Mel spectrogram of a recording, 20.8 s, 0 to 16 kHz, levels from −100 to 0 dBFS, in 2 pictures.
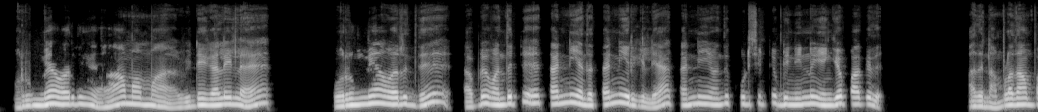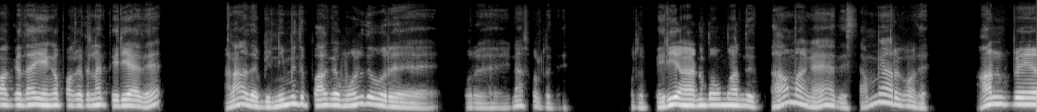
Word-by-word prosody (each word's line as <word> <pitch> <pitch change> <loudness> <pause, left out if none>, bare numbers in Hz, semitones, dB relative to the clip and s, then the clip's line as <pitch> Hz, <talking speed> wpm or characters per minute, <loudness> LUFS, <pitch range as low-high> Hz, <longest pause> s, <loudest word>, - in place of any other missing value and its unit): பொறுமையா 155 - +3
வருதுங்க! 180 -3 0 0.2
ஆமாமா, 180 -6 +1 0.2
விடியகாலைல, 165 +5 +2 0.9
பொறுமையா 170 +9 +3
வருது 180 -3 +1 0.4
அப்டியே 165 +12 -1
வந்துட்டு 195 +7 +1 0.2
தண்ணி 210 +5 +1
அந்த 160 -3 +2
தண்ணி 210 +6 +1
இருக்கு 145 -8 -1
இல்லையா, 110 - -2 0.2
தண்ணிய 185 +3 0
வந்து 185 +5 -3
குடிச்சுட்டு 190 +1 -8
இப்டி 180 -1 -1
நின்னு, 190 +3 +1
எங்கயோ 180 +5 +3
பாக்குது. 180 -6 -2 0.9
அது 135 - 0
நம்பள 120 +11 -1
தான் 175 -1 0
பாக்குதா? 165 +1 0
எங்க 160 +1 +3
பாக்குதுலாம் 155 +2 -1
தெரியாது. 145 -4 +2 0.8
ஆனா, 135 - -1
அதை 150 -4 +3
அப்டி 120 0 -2
நிமிந்து 185 +3 +2
பாக்கம்பொழுது 160 +4 +1
ஒரு 130 -3 +1 0.7
ஒரு 105 -1 -8 0.3
என்ன 130 +7 -8
சொல்றது? 105 -7 -12 0.7
ஒரு 110 -2 -9 0.2
பெரிய 165 +11 +5 0.2
அனுபவமா 160 +1 +2
இருந்தது. 145 -5 -1 0.2
ஆமாங்க! 200 - -1 0.2
அது 115 - -8
செம்மையா 185 - -3
இருக்கும் 145 -8 -3
அது. 100 - -6 0.6
ஆண் 190 +2 +3
பெ 180 - +4
165 Hz, 135 wpm, -22 LUFS, 145-185 Hz, 0.9 s, பெரிய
